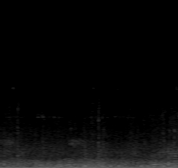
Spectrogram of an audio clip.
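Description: Faint footsteps on cobblestones, with distant voices murmuring in a quiet street.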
